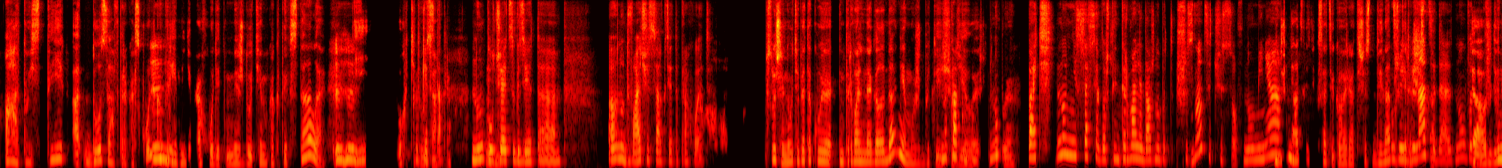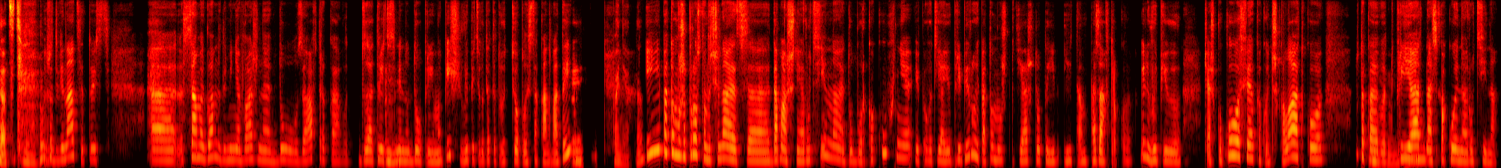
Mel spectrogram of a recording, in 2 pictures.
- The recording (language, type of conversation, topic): Russian, podcast, Как ты выстраиваешь свою утреннюю рутину?
- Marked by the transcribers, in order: other background noise; chuckle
